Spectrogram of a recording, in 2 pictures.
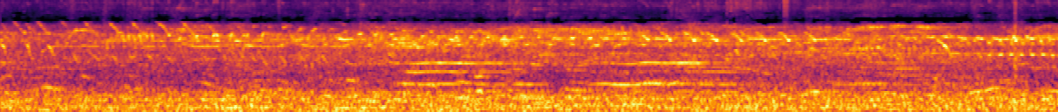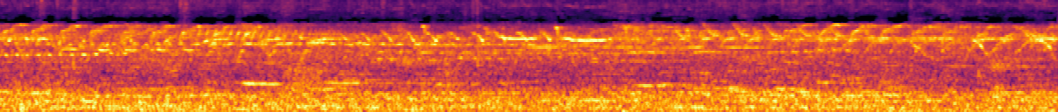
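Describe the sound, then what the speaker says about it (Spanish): Many caged canaries at a canary-breeding competition chirp and trill in a dense, continuous chorus that stays loud and busy throughout. "Impresionante también los pájaros."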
